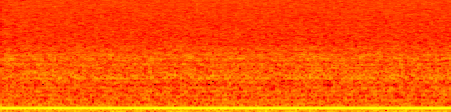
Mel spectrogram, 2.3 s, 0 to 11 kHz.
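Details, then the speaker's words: Canadian General Electric A55Z tube radio after replacing two electrolytic filter capacitors: a steady low hum over faint hiss, strong at first then steadily fading; mains hum, likely from power supply filtering. "it's continuing to go down I could do the parallel capacitor thing here just pop in temporarily paralleled say a 10 in here and see if what happens to the hum"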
